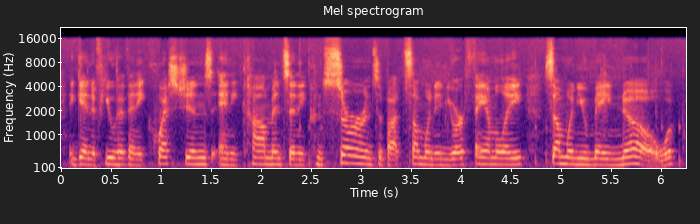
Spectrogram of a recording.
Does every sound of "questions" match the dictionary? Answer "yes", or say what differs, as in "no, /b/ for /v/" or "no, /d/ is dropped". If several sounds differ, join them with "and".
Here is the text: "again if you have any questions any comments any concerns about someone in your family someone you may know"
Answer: yes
